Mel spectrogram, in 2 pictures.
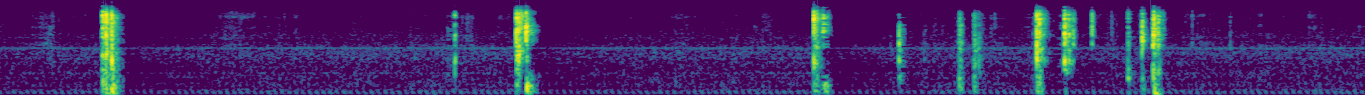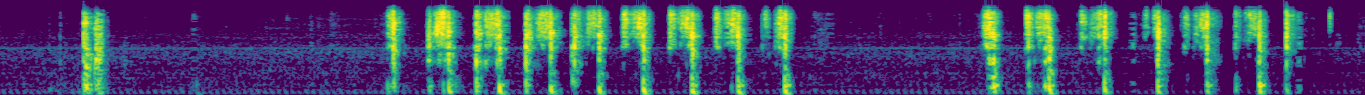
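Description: Tarot cards shuffled in quick bursts of crisp riffling and snapping, scattered single flicks early on, then dense rapid runs of card slaps, close and clear over a faint steady hum.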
